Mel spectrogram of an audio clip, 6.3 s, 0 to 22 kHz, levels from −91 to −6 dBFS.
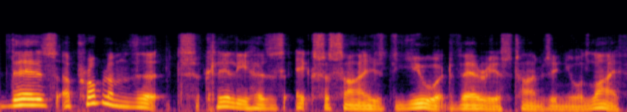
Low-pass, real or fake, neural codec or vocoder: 7.2 kHz; fake; codec, 16 kHz, 16 kbps, FreqCodec, smaller model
